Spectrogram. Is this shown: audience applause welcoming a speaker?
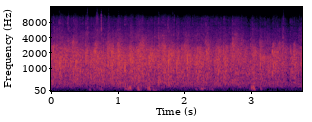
yes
